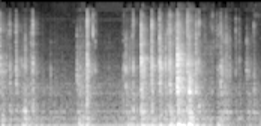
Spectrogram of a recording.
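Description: A computer keyboard is typed on at close range during a Portuguese-language lesson, giving a steady burst of clicking keystrokes that grows slightly busier toward the middle, with no talk.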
